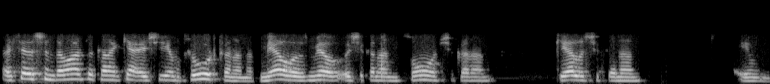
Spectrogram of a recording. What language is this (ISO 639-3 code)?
kas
